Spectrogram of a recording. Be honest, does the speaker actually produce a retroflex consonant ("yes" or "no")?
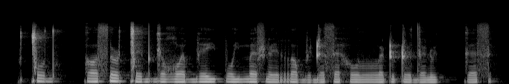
yes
